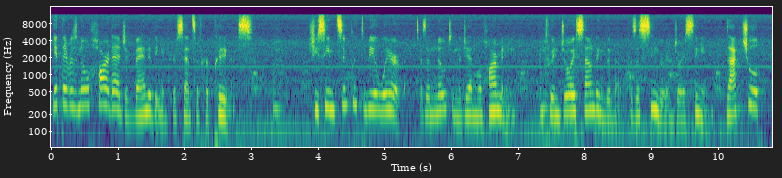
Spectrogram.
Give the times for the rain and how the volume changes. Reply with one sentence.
The rain can't be heard in this clip.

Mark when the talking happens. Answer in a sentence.
The talking can be heard from 0.0 to 3.1 s and from 3.9 to 10.7 s.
